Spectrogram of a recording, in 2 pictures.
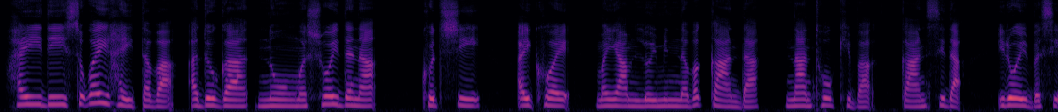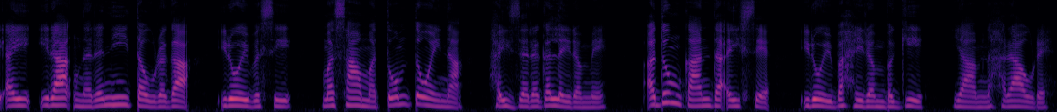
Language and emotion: Manipuri, neutral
